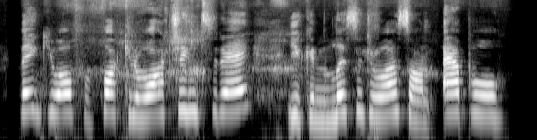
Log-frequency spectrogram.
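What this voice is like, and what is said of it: Australian accent. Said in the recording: “All right, Steve Irwin. ... say my outro in your accent.”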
